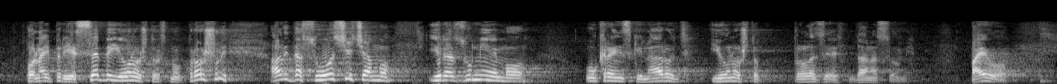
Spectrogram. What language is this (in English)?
Croatian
